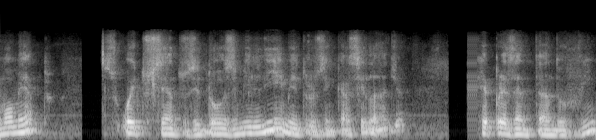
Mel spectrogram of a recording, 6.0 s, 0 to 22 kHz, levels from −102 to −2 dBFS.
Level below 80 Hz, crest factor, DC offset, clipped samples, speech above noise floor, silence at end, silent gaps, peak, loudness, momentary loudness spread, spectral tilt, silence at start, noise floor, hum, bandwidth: -52 dBFS; 18 dB; under 0.1%; under 0.1%; 30 dB; 0 s; none; -4 dBFS; -21 LUFS; 11 LU; -7 dB/octave; 0 s; -49 dBFS; none; 9.4 kHz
